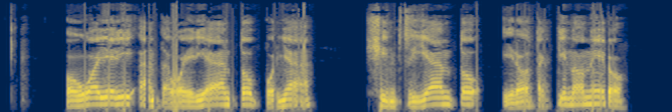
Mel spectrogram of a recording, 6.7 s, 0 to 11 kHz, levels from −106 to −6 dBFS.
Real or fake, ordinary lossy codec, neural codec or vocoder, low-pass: real; AAC, 64 kbps; none; 9.9 kHz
